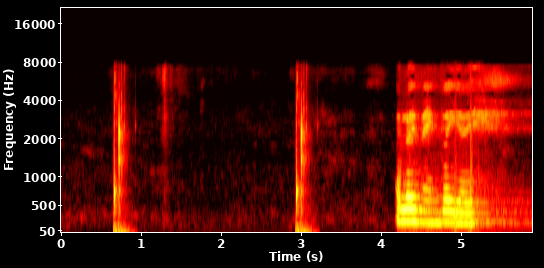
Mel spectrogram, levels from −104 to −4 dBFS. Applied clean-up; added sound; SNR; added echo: none; Drip / Water; 4 dB; reverberation time 0.9 s.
